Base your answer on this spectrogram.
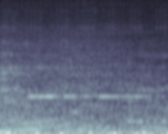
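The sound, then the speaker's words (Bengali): A truck engine rumbles loudly and steadily at night, a dense continuous drone with no clear start or change in pace. “স্বপনদা স্টিয়ারিংয়ে হাত রাখলেন তার হাত এখনও ঠক ঠক করে কাঁপছে কোনো রকমের স্টার্ট দিলেন তিনি ট্রাকটি আবার চলতে শুরু করল”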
